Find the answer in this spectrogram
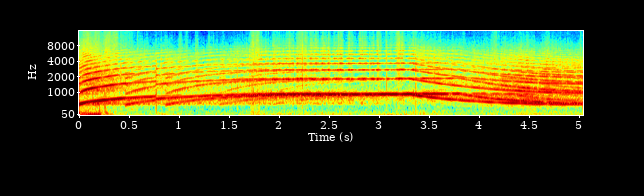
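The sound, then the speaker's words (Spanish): A loud breaking-news siren sound effect with layered tones rising and sweeping upward, holding a steady wail, then bending downward before swelling again, introducing breaking news about Panama's national football team. It plays alone, with no talking. “Sirena entonces, última hora”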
